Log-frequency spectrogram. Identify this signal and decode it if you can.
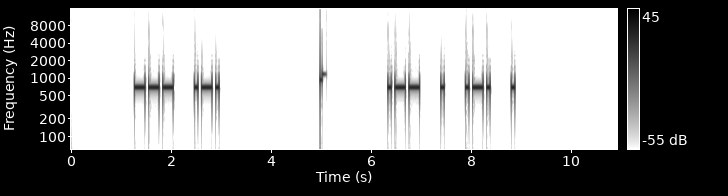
Morse code, heard as a keyed tone, about 17 wpm, spaced as for 12 wpm, 700 Hz. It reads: OR WERE
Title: 2x Character Spacing - Top 100 Words - 17wpm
